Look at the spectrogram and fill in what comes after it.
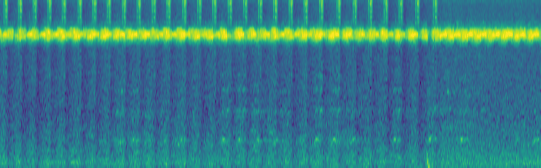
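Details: Male Thyreonotus corsicus bush-cricket singing by stridulation, rubbing its reduced wings together, at Vilella, Sueca: short high, hissing chirps repeated about three times a second over a steady, unbroken high insect drone.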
